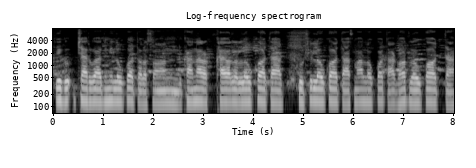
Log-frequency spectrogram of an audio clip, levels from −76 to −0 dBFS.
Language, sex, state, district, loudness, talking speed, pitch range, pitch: Bhojpuri, male, Uttar Pradesh, Ghazipur, -23 LUFS, 95 wpm, 125-135 Hz, 130 Hz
